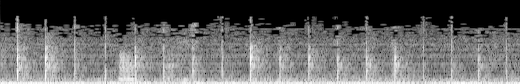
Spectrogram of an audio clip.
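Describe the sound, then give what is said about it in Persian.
Children clapping to applaud themselves after a lesson: many sharp hand claps in an uneven rhythm, fairly faint, with no talking. “بچه ها خودتون تشویق کنید، خیلی خوب یاد گرفتید.”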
